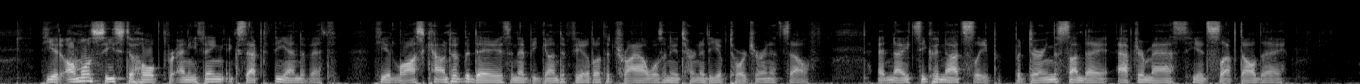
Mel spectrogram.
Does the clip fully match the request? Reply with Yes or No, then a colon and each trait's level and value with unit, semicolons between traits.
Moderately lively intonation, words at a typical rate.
No: average, 3.4 semitones; fast, 230 wpm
